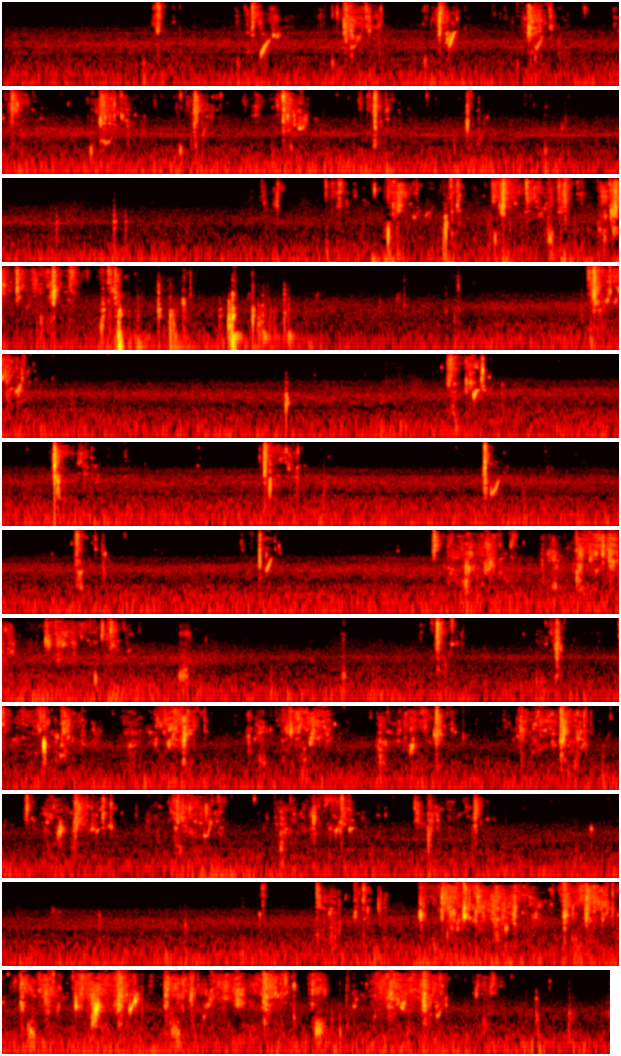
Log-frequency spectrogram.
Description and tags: fun with a water puddle
walking through a water puddle in two tempi, some splashes and floundering about in the water
footsteps, puddle, splash, steps, walk, water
